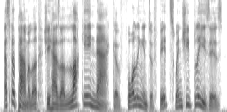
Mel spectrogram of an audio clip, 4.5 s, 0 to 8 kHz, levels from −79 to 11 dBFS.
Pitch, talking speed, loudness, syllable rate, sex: 140 Hz, 200 wpm, -23 LUFS, 5.1 syllables/s, male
